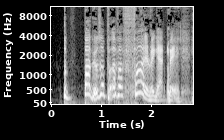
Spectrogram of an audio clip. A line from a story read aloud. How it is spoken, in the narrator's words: shouted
